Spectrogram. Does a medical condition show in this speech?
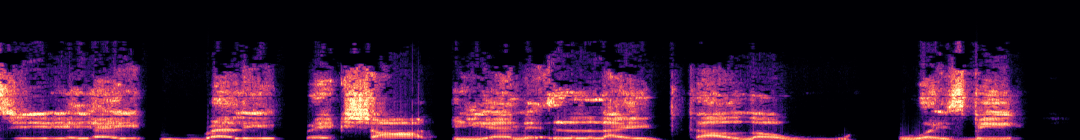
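Yes: stutter; fluent when singing; stutter goes away when singing; here prolonged sounds, blocks.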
